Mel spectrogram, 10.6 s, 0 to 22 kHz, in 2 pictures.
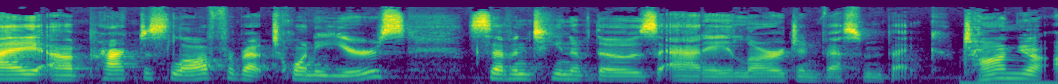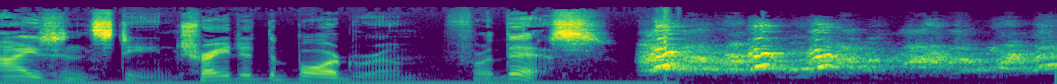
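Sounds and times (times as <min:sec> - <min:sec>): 
speech: 0:00.0 - 0:08.4
dogs barking and yipping at a doggy daycare and boarding facility: 0:08.5 - 0:10.5.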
